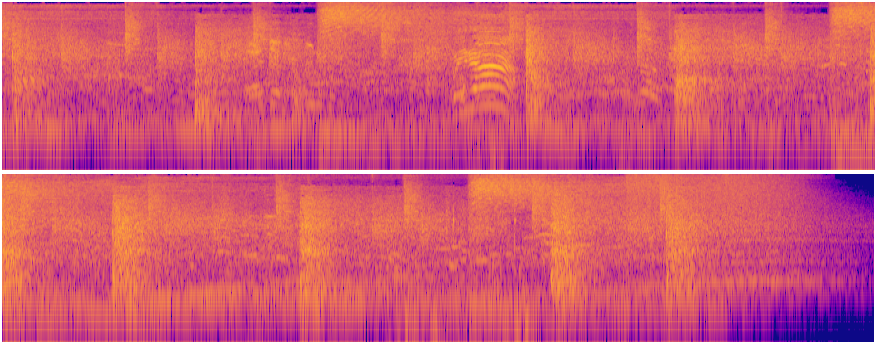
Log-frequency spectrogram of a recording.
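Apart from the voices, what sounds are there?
gunshots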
